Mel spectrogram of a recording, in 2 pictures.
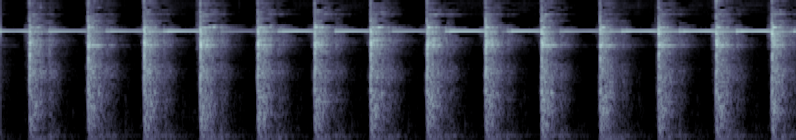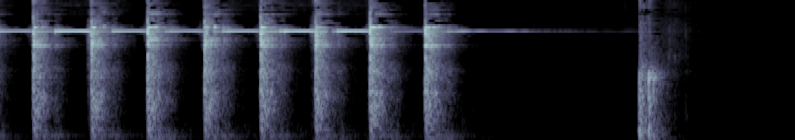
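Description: Hammer lightly tapping a ball bearing's inner race onto the shaft of a Craftsman table saw motor armature, pressing the bearing down flush with the shaft end. The metal-on-metal taps come rapid and even, about four a second, each with a high ringing note. They stop a little after six seconds, and one more single knock follows about a second later.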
